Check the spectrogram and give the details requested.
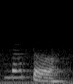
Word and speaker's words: Natan: A mesma coisa acontece com essa palavra aqui, ó, Natan. Olha, o nun final e o nun inicial. Natan. Não muda.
